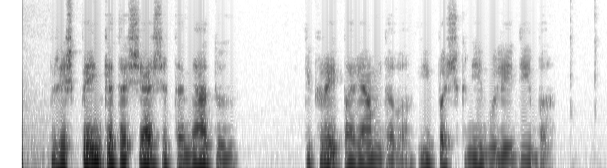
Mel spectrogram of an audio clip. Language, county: Lithuanian, Klaipėda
